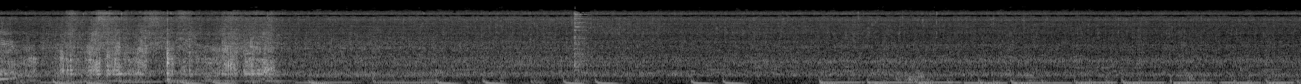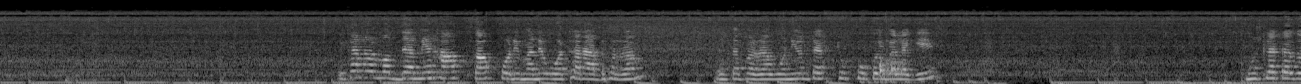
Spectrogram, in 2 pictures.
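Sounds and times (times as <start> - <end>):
onions sizzling in oil: 0.0 - 26.0
metal spoon scraping a pot: 0.1 - 2.8.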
